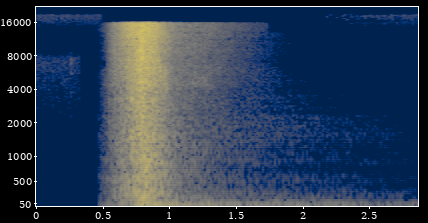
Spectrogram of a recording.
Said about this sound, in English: We got to start off with the text after the swoosh.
